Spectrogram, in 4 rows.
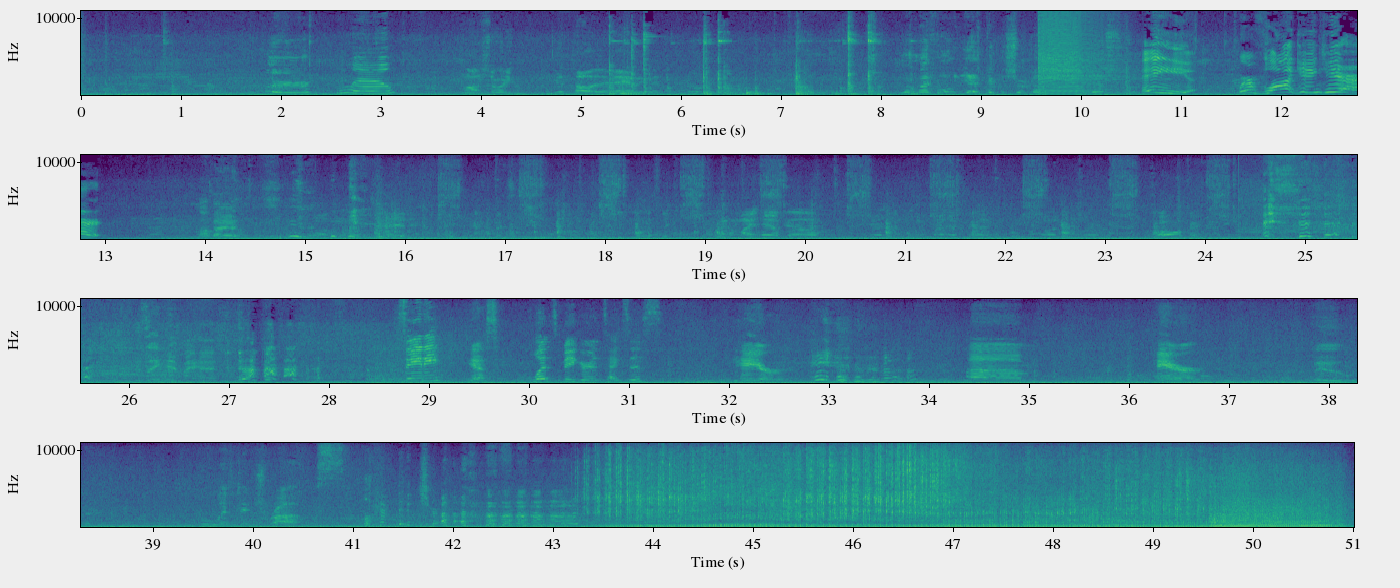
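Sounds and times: steady low rumble: 0:00.0 - 0:49.6
people talking indistinctly: 0:08.2 - 0:17.3, 0:32.0 - 0:35.1, 0:37.8 - 0:38.6, 0:39.4 - 0:41.9.

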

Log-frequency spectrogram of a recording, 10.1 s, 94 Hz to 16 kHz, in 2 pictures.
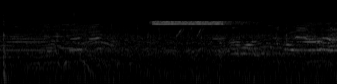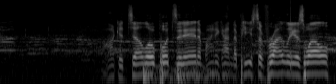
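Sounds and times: players and spectators shouting: 0:03.5 - 0:10.0.

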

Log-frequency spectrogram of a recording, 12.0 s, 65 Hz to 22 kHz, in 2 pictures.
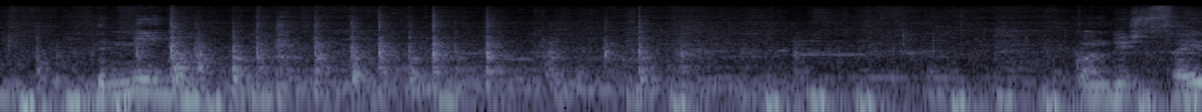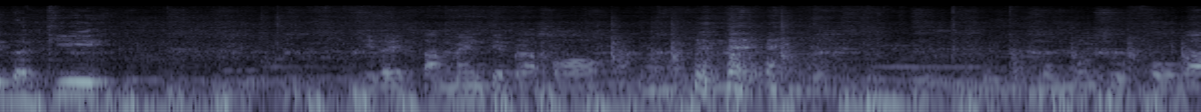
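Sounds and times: wooden spoon knocking metal pot: 0:00.0 - 0:04.3, 0:08.7 - 0:12.0
background music: 0:00.0 - 0:12.0.

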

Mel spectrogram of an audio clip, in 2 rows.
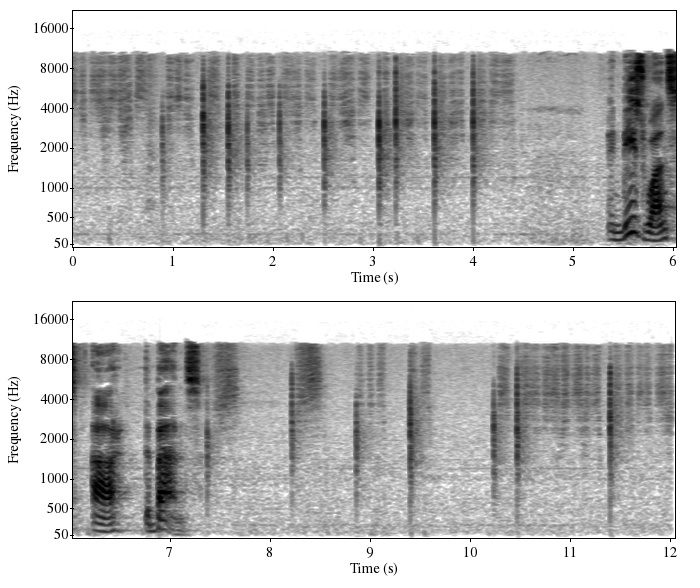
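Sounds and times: chalk tapping and scratching: 0:00.0 - 0:04.5, 0:07.4 - 0:12.0.

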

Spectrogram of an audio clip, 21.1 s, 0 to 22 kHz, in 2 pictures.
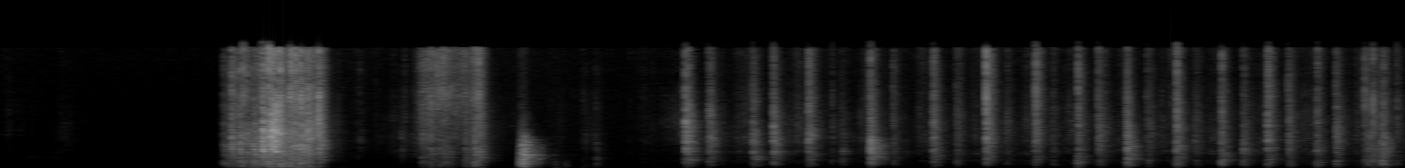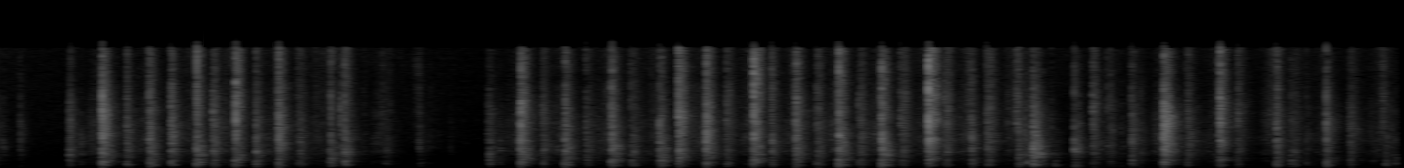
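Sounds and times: cards rustling while shuffled: 0:01.8 - 0:03.8, 0:04.4 - 0:21.0
quick card slaps: 0:05.2 - 0:13.3, 0:14.2 - 0:21.0.

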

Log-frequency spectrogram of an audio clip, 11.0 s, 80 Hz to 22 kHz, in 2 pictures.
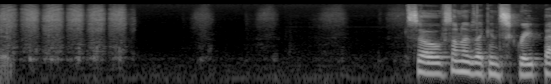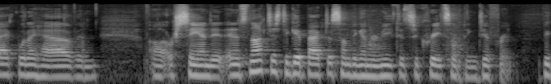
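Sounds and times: sandpaper rubbing paint: 0:00.0 - 0:04.1.

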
